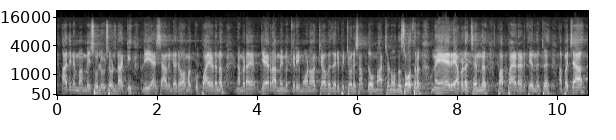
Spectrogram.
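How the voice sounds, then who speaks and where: A man preaching a sermon in a lowish but bright, forceful voice. He tells the story with humour and then rises into loud preaching. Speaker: pastor.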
